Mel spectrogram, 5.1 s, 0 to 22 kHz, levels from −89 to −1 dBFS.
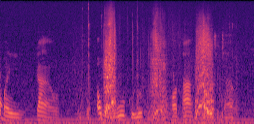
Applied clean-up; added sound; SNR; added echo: none; Zipper (clothing); -4 dB; none.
